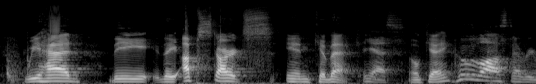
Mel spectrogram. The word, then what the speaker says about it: Quebec: It's pronounced Quebec. Quebec, right? Quebec. Yeah. Yeah. Not Quebec. Quebec. Yeah. Quebec. Yeah, Quebec. But if you're Francophone, you say Quebec.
